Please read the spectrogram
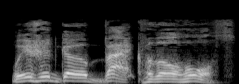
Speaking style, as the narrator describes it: Gareth said loudly

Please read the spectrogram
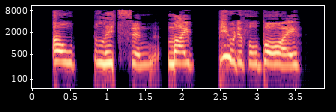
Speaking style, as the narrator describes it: She cried red-gold tears

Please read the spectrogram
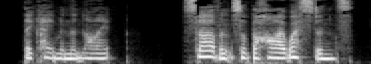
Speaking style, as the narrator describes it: she whispered

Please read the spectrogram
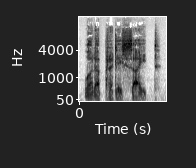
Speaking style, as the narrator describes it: he said thickly

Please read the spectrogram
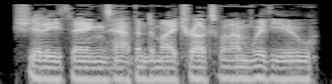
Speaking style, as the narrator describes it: Bobby continued to grumble

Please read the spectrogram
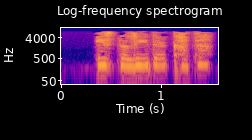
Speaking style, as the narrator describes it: I breathed

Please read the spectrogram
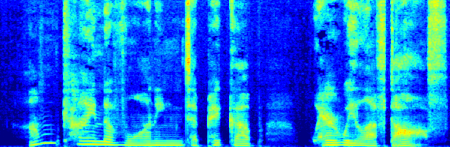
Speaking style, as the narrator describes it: she whispered

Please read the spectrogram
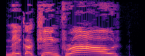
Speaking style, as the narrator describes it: He shouts

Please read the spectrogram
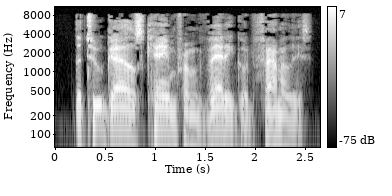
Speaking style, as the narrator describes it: the regent said

